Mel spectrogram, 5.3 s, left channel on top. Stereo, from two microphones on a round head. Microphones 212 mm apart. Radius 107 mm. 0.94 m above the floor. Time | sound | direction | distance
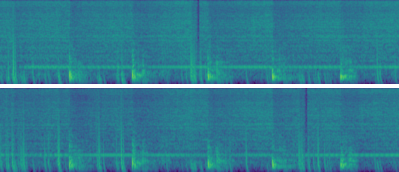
0.9 | footsteps | 5° left (ahead or behind) | 1.2 m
